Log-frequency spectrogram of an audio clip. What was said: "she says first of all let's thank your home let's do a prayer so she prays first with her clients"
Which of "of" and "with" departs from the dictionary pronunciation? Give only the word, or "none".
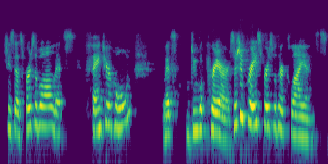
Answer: none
